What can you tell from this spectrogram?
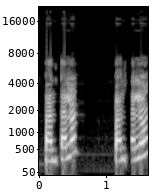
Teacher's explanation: tiene a su sílaba tónica su sílaba fuerte en la última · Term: palabras agudas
